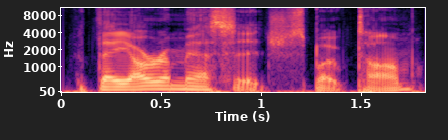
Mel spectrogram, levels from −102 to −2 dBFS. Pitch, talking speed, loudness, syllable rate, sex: 115 Hz, 230 wpm, -16 LUFS, 6.7 syllables/s, male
